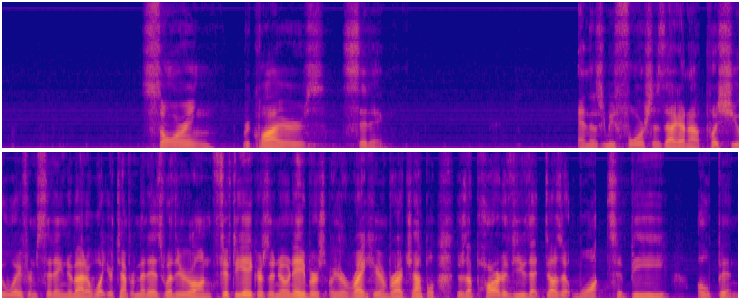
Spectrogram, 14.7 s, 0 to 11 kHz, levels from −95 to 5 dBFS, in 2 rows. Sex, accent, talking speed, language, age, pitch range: male, American, 205 wpm, English, 40-59, 115-150 Hz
